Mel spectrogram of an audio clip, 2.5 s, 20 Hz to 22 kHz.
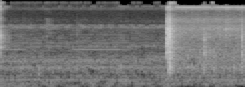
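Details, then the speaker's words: Epson L120 printer after repair, reseating the carriage flex cable, powered on: low steady hum, one sharp click and light ticks as the carriage moves, no hard slamming at either end; carriage now moves normally. "tidak nabrak kanan kiri lagi ya, sudah bisa jalan seperti biasanya, normal."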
